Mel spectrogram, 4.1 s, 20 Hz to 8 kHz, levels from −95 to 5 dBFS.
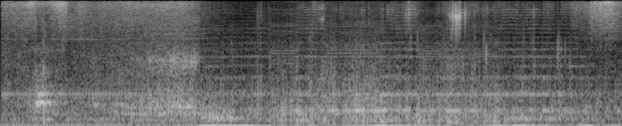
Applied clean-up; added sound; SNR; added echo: neural separator model SepFormer DNS4.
